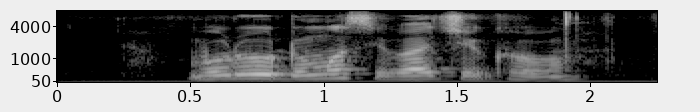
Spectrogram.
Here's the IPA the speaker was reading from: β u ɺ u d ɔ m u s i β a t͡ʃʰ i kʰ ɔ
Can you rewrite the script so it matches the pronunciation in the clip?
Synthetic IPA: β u ɺ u d u m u s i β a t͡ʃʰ i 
